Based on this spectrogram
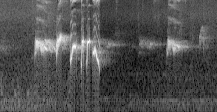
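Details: Red-whiskered bulbul in a singing contest to provoke other birds: a short, clear whistled phrase with quick slurred notes, a brief pause, then a single drawn-out whistle, over faint background noise.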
